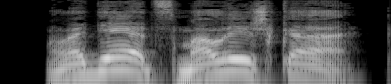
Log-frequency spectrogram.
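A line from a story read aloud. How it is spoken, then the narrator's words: Several voices shouting. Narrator (Russian): кричали они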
